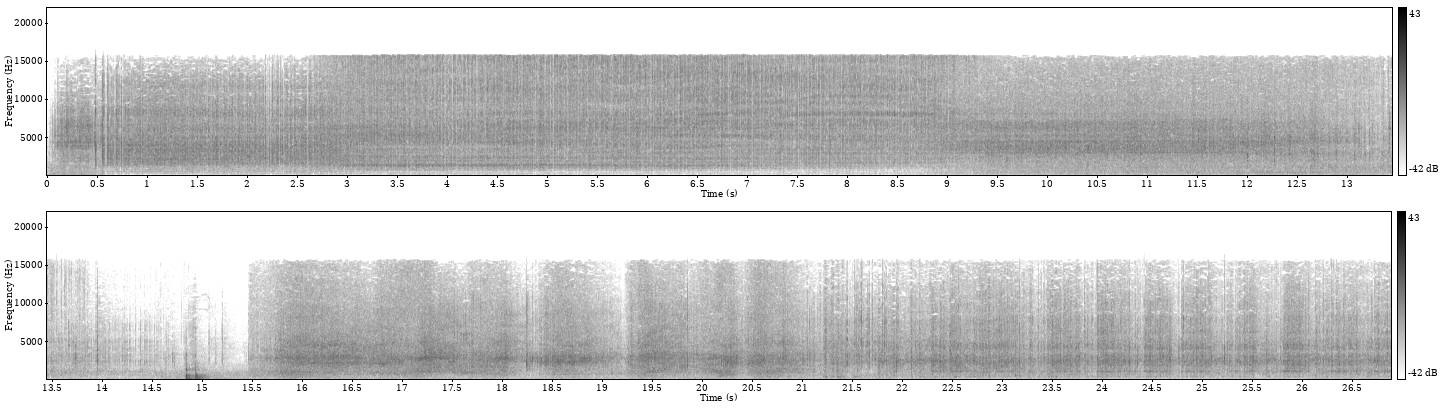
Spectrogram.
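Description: Thousands of plastic airsoft pellets pouring out of a jar onto a wooden tabletop: a steady rattling rush that thins out and stops about thirteen to fifteen seconds in. Then a dense run of scattered clicks as the pellets are pushed about by hand and tipped off into a plastic bucket.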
